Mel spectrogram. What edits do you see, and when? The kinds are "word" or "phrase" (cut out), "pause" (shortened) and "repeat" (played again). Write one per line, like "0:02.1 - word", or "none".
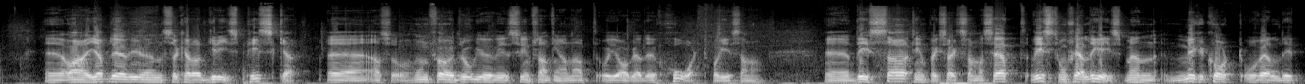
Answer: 0:05.5 - word
0:09.1 - word
0:10.3 - word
